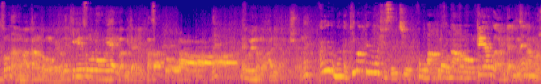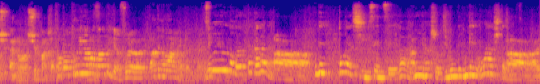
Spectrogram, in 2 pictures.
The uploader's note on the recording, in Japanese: 今回もカラオケボックス収録が音源ですので、ちょっと聞きづらいかもしれません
